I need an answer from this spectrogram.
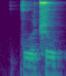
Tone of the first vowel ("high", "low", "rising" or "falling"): rising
